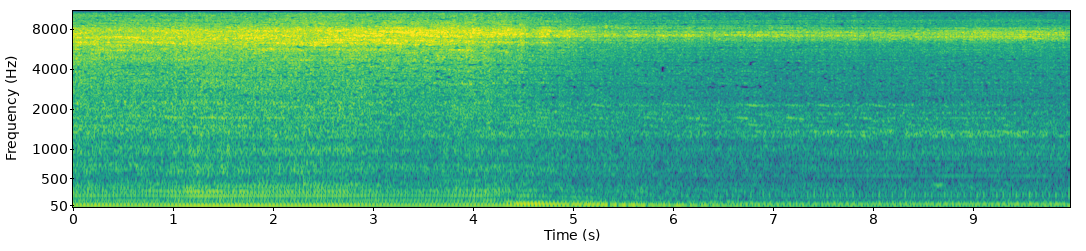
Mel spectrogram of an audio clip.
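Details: Norwood HD36 v2 bandsaw mill with new roller guides replacing ceramics, cutting big black oak: steady motor drone, blade settles into even unstrained hum through the cut; cut exceptionally smooth, normal cutting under load.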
